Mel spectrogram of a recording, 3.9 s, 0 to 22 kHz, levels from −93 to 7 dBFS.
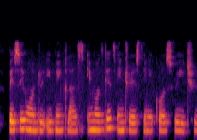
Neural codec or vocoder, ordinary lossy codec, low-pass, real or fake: none; none; 7.2 kHz; real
